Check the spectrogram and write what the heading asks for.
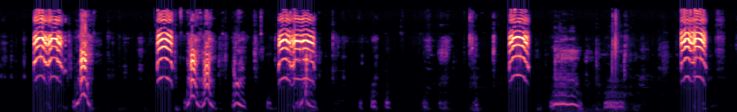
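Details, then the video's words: Fox terrier moaning in bursts of high, arching whines with strong overtones, each about half a second long, scattered across the clip with short low groans between them and quiet gaps. "Moaning doggie, fox terrier"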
